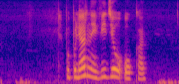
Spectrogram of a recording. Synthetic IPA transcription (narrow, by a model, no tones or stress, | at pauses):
pɐpulʲarnɨjɛvʲid̪ʲɛɔʔɔka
